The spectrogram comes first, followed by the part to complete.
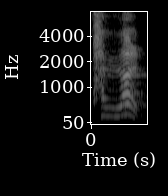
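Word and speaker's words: פלל: 기도하다 히브리어로 팔날 이렇게 발음을 하는데요.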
